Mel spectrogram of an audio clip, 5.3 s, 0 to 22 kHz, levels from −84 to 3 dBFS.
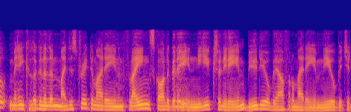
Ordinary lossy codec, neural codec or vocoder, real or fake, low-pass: none; codec, 16 kHz, 0.5 kbps, X-Codec, WavLM features, trained on Multilingual LibriSpeech; fake; 7.2 kHz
